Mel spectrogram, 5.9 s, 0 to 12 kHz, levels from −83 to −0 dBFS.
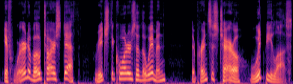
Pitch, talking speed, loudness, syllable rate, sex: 180 Hz, 185 wpm, -19 LUFS, 4.7 syllables/s, male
